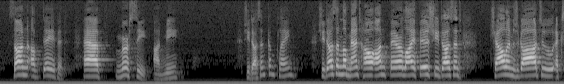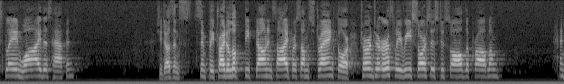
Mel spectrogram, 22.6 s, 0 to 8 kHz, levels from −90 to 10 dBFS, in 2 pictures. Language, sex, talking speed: English, male, 130 wpm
